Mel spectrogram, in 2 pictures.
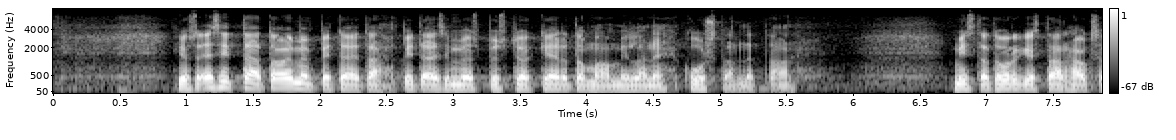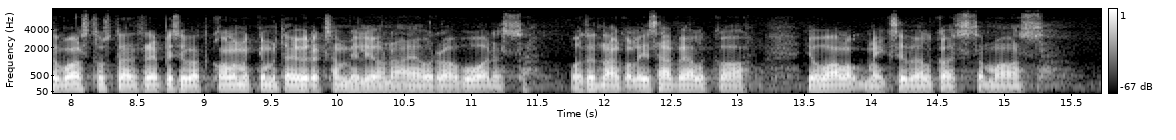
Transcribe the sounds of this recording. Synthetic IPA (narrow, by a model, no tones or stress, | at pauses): jose̞sit̪ːæːt̪o̞imempit̪ejt̪æpit̪æisimyøspyst̪yækkert̪omɑːmmilːænekust̪ɑ̰nːet̪ɑ̰ːn | mist̪æt̪urkist̪ɑrɦɑukseʋɑst̪ust̪ɑjɑt̪repisiʋæt̪kolmekːymːent̪æyhɾeksæmmiljo̞ːnɑːe̞uroɑʋuoɾesːɑ | o̰t̪et̪ɑːŋkolisæʋelkɑːjoʋɑlmeksiʋelkɑise̥sːɑmɑːsːɑ̥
